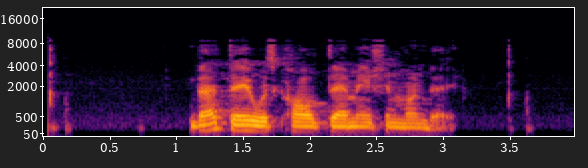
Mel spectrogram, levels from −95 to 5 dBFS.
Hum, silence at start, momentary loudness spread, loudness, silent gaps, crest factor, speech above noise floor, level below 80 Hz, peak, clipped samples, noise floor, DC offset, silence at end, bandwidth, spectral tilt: none; 0.05 s; 13 LU; -16 LUFS; none; 18 dB; 51 dB; -66 dBFS; -2 dBFS; under 0.1%; -67 dBFS; under 0.1%; 0.95 s; 9.2 kHz; -6 dB/octave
